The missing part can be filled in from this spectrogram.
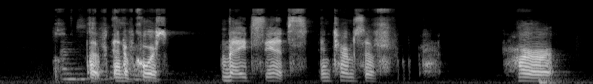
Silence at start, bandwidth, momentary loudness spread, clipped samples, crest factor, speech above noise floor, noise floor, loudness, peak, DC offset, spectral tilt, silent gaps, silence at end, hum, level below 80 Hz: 0.55 s; 15 kHz; 22 LU; under 0.1%; 18 dB; 47 dB; -63 dBFS; -15 LUFS; 0 dBFS; under 0.1%; 0 dB/octave; none; 0.4 s; none; -54 dBFS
